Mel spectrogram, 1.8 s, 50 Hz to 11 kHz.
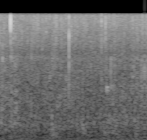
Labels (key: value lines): label: biophony
recorder: SoundTrap 300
